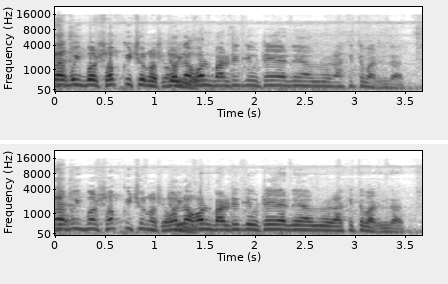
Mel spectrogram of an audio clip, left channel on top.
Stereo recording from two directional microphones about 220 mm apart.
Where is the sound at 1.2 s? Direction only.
20° right (ahead or behind).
